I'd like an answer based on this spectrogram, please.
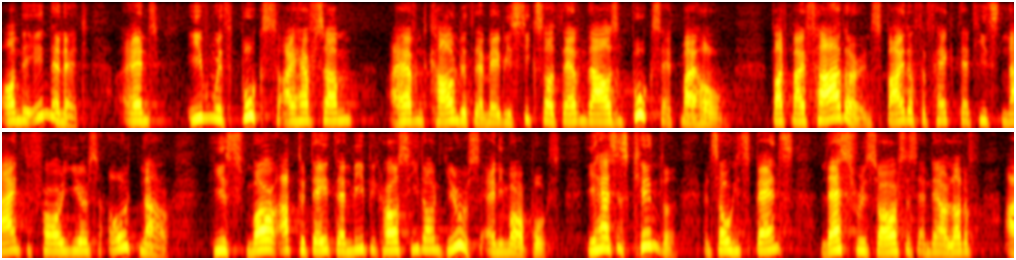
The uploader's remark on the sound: This episode is a recording from Weekend Kapitalizmu - celebration of freedom, independence and good business; three days of lectures, debates and film screenings.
